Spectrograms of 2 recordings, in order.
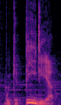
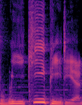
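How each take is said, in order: First: The first vowel sounds like 'wick'. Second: The first vowel sounds like 'wee'. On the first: The speaker calls it wrong. "not Wikipedia" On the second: The speaker calls it right. "should technically be pronounced Wikipedia"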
